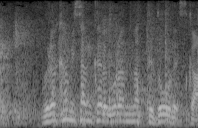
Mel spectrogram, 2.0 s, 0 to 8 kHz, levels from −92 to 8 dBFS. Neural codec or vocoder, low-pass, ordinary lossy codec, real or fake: none; none; none; real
